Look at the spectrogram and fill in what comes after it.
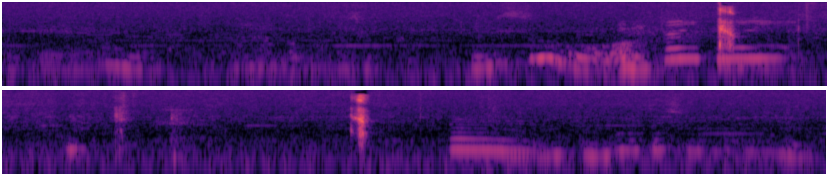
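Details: A fussing, babbling baby, apparently sleepy, after finishing milk, with a few abrupt sharp hiccups in a quiet room with low hum; hiccups.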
